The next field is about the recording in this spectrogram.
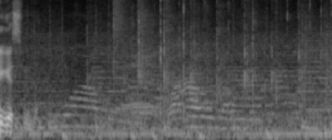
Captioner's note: applause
